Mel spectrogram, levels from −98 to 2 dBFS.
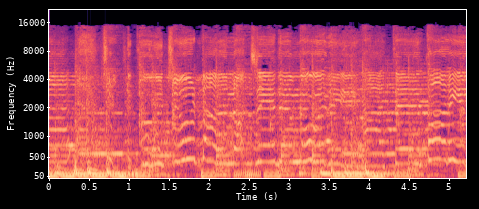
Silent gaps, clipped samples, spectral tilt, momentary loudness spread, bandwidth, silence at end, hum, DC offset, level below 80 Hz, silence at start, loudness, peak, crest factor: none; under 0.1%; -3.5 dB/octave; 2 LU; 16 kHz; 0 s; none; under 0.1%; -18 dBFS; 0 s; -8 LUFS; 0 dBFS; 8 dB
